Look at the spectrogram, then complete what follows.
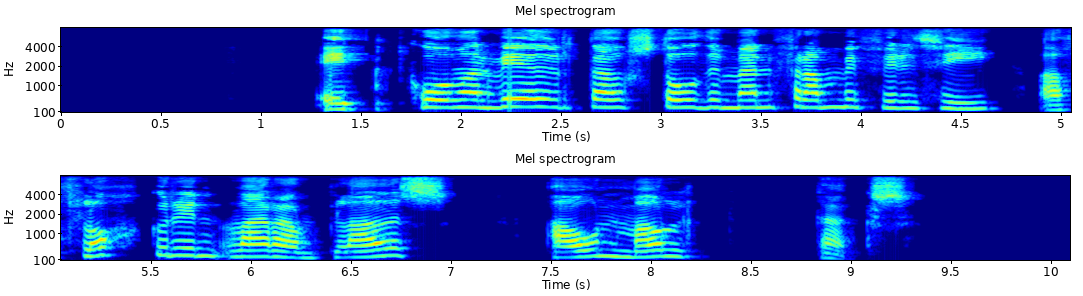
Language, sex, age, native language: Icelandic, female, 50-59, Icelandic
